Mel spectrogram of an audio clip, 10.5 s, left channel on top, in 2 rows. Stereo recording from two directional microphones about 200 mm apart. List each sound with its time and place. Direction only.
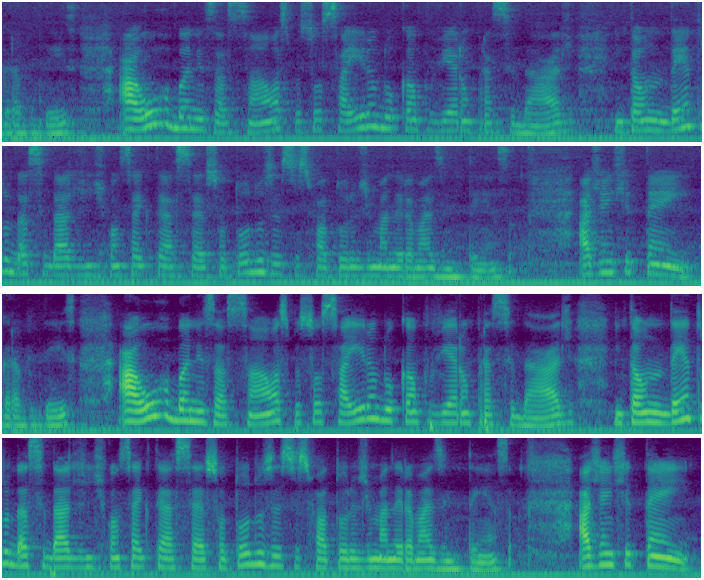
0.0 s a woman's voice: 45° right (ahead or behind)
9.6 s a woman's voice: 40° right (ahead or behind)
